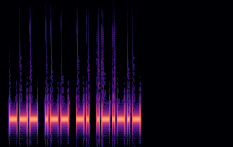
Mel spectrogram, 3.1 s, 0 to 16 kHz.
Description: Morse code, heard as a keyed tone, about 36 wpm, 700 Hz. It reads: OWN.
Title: Sentences from Top 1000 Words - Review Part 4 - 35wpm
